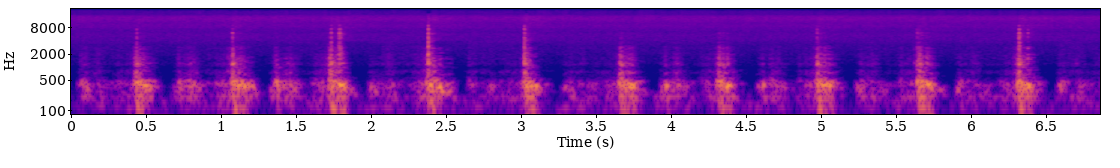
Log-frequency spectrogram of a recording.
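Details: Doppler probe at position P during a lying-sitting-standing-lying posture stress test, edited with some skips: regular heartbeat about 92 a minute, with soft rushing between sharp beats, multiple heart murmurs.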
